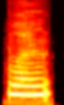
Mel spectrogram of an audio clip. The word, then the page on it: 闻: wén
